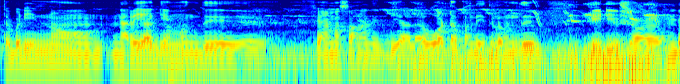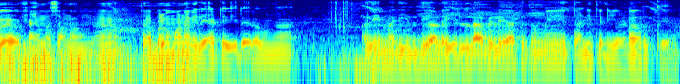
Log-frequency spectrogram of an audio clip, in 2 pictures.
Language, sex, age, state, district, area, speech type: Tamil, male, 18-30, Tamil Nadu, Ariyalur, rural, spontaneous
